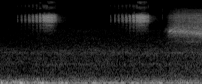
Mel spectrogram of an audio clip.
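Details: One or two male Brown Bunyip cicadas (Tamasa tristigma) calling from a tree on 12 March 2023 give high, buzzy bursts of sound in repeated pulses over a low background rumble.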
